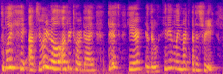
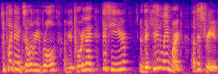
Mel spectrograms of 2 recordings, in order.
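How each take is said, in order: First: It is said in a cute anime voice. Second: It is said in a normal voice.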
